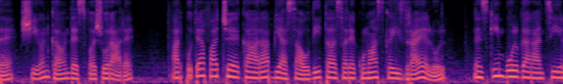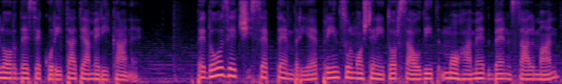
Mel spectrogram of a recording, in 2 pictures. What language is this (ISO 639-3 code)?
ron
